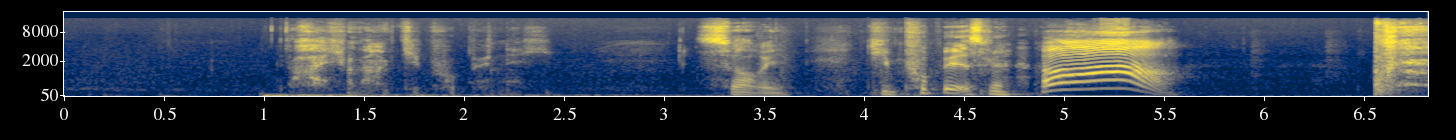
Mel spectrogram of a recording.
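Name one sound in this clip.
A young woman speaks with animation and shrieks into a close microphone.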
